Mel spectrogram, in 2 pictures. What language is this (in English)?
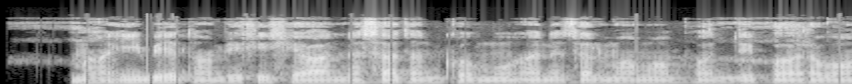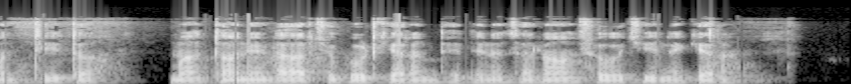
Gawri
